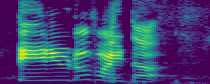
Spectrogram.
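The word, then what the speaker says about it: Pteridophyta: है फिर 5.1 के कि कि ब्रायोफाइटा और टेरिडोफाइटा देखिए आपको जिक्र नहीं किया ब्लैक में 15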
